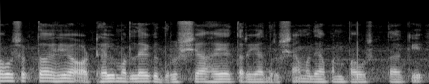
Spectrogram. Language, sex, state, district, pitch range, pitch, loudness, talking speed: Marathi, male, Maharashtra, Solapur, 120-140 Hz, 125 Hz, -16 LUFS, 210 wpm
